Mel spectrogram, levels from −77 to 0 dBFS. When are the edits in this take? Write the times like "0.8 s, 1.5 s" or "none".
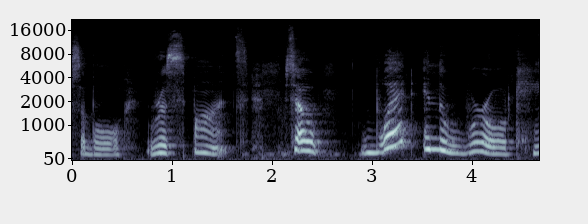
none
